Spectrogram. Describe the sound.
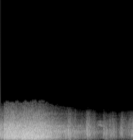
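Gunfire during a stagecoach holdup: a loud, rough burst of noise that fades over half a second, followed by a few fainter crackling pops.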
